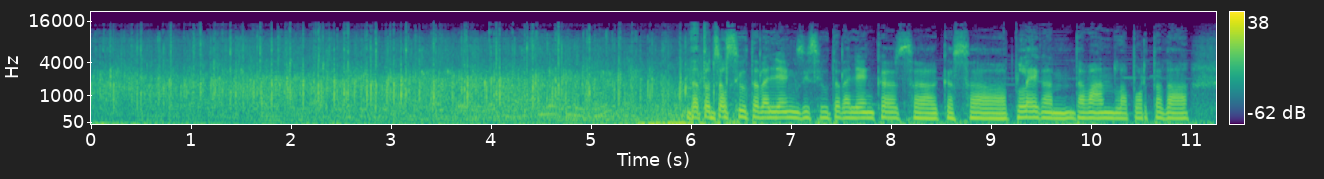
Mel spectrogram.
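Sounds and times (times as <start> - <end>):
crowd applauding outside a cathedral: 0.0 - 6.9
speech: 6.0 - 11.2.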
